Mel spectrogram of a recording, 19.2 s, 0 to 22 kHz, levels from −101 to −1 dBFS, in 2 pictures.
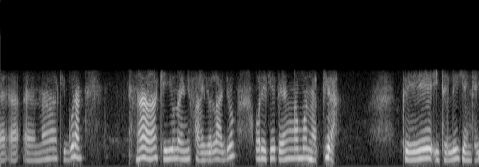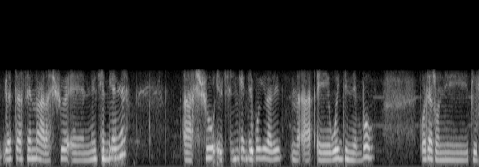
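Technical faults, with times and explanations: Throughout: AMR narrowband mobile codec. The speech carries a buzzy, synthetic edge, which fits a low AMR-NB mode of about 7.4 kbps. The codec rebuilds the voice from a vocal-tract model excited by only a few pulses per 5 ms subframe, so the fine harmonic texture is lost. On a spectrogram, all energy stops at a hard 4 kHz ceiling with nothing above it, and the harmonics below look coarse and smeared.
3.96–4.32 s, 6.16–6.86 s, 11.42–12.05 s, 13.80–14.70 s: AMR bit errors. In each stretch the speech keeps roughly its pitch and loudness but turns hoarse, scratchy and gargly. The last one, at 13.80–14.70 s, is the harshest. Flipped bits in the weakly protected parts of each frame scatter the excitation pulses and skew the gain and spectral detail. A spectrogram shows ragged noise filling the gaps between broken harmonics, and the waveform looks jagged rather than cleanly periodic.
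15.34–19.17 s: USB whine. A steady, fixed-pitch whine sits under the speech from 15.34 s to the end, about 35 dB below it. It is strongest at 2 kHz, with its fundamental at 1 kHz. This points to current drawn in 1 ms USB frames leaking into the audio ground or supply. On a spectrogram, thin unbroken horizontal lines at 1 kHz and 2 kHz start abruptly at 15.34 s and run regardless of the speech.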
